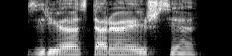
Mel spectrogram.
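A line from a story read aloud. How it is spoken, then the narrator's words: Thunderous booming voice. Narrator (Russian): Громом с неба прогремел голос Филберта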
